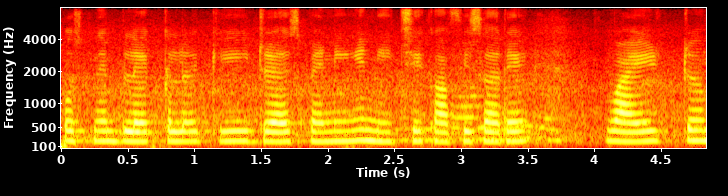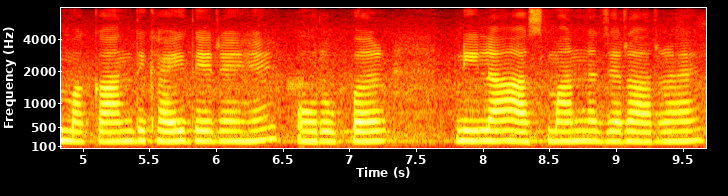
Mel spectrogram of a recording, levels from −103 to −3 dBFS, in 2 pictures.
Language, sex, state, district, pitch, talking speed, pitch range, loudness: Hindi, female, Uttar Pradesh, Varanasi, 205 Hz, 150 wpm, 200-210 Hz, -17 LUFS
